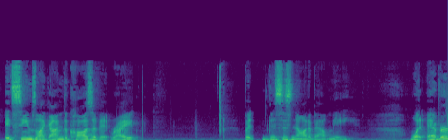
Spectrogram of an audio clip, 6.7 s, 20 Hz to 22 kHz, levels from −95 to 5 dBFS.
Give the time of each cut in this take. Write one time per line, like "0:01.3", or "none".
0:03.8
